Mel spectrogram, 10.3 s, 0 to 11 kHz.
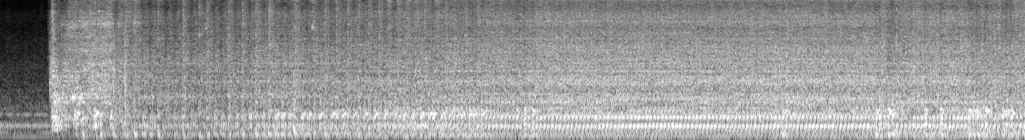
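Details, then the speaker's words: Craftsman rear-engine tractor, 13hp Tecumseh OHV, after valve repair for no compression: starts with a crack, then fast slightly ragged hunting beat; sounds lean, water in fuel; lean running engine. "okay so that sounds a little lean and she's got a lot of water in it um we're gonna try just to keep running it we'll turn out the idle jet a little bit more to see if i can get a little bit more fuel to it somehow"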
